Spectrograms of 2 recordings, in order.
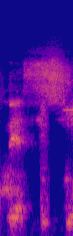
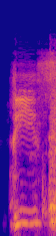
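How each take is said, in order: First: This with a short relaxed i, breathed almost silent; short lax i, whispered. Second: This said as thees with a tight ee, pitched high; tense ee vowel. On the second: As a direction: lean into thees. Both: Shown as a demonstration. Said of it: "listen to me".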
